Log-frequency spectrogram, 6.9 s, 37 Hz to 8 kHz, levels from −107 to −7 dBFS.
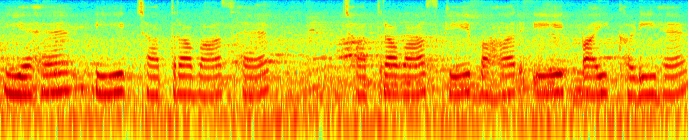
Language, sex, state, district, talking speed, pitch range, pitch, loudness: Hindi, male, Rajasthan, Bikaner, 95 wpm, 210-230 Hz, 215 Hz, -18 LUFS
